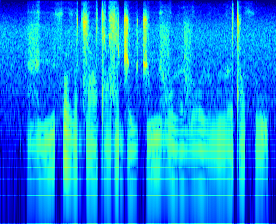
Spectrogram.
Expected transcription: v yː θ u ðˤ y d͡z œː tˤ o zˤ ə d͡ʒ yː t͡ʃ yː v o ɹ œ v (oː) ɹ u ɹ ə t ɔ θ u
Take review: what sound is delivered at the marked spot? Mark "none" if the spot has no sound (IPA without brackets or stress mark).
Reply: oː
